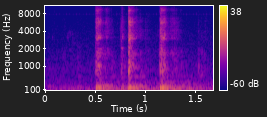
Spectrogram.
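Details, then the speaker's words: Rewinding a Tek 585A mains transformer, three turns left on the winding: sharp snapping bursts about a third of a second apart as the wire snags and jerks free on the narrow supply bobbin; wire binding. "hopefully you'll be able to hear The Binding that's going off there I'll try and get you a better shot bit hard to because you're writing me why right that's really binding up"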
